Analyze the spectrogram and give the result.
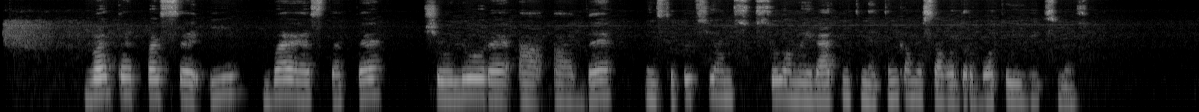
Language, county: Lithuanian, Vilnius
